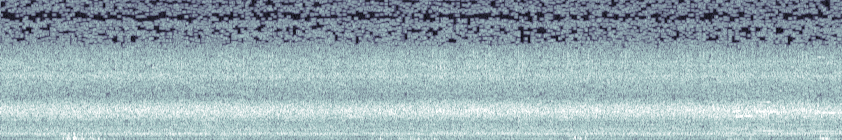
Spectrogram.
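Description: Steady mechanical hum of room background noise, with a few faint low bumps.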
